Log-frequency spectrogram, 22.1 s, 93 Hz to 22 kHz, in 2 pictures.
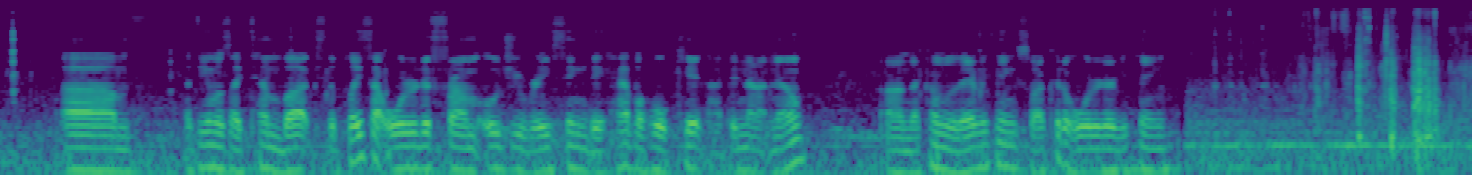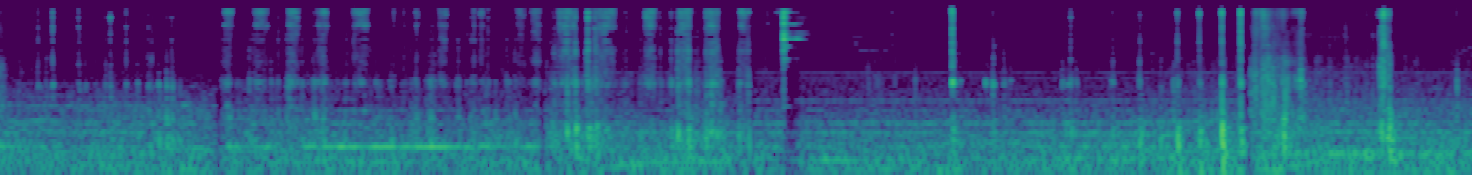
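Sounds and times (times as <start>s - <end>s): metal scraping: 8.9s - 21.6s
metal clicks and clinks: 11.3s - 17.2s.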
